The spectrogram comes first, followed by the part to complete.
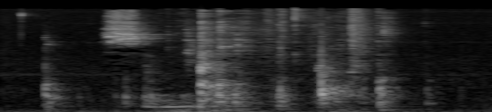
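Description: Cardboard product box being handled: several short rustles and knocks over the second and a half, with a brief murmured voice near the middle.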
